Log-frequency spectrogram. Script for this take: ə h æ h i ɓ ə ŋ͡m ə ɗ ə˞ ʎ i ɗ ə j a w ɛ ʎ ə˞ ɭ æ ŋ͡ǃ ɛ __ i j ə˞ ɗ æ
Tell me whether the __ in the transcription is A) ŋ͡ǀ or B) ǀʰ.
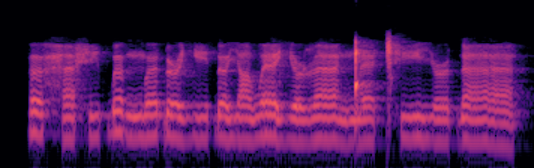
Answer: B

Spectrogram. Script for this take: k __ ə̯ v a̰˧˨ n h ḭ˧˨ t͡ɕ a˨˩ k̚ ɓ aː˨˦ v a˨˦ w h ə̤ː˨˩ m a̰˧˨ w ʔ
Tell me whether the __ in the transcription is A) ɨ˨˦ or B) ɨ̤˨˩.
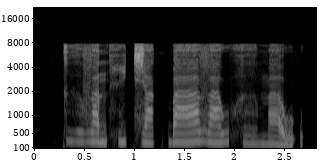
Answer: B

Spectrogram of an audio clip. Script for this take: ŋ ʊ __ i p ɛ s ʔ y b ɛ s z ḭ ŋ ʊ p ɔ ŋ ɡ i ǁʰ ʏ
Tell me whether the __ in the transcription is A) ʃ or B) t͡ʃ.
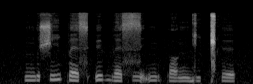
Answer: A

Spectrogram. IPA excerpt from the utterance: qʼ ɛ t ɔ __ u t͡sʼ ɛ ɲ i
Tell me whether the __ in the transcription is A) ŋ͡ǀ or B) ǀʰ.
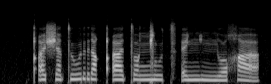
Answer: A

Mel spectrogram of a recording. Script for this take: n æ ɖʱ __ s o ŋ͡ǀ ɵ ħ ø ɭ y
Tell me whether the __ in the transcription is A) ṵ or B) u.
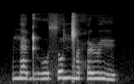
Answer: B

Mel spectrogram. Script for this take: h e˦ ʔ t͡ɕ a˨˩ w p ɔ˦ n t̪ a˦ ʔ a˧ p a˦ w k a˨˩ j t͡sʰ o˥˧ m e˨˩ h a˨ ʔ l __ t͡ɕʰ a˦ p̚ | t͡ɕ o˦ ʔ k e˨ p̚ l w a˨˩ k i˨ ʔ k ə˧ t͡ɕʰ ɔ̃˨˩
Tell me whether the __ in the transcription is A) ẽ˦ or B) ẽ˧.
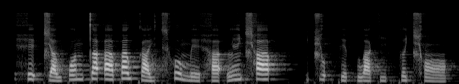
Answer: A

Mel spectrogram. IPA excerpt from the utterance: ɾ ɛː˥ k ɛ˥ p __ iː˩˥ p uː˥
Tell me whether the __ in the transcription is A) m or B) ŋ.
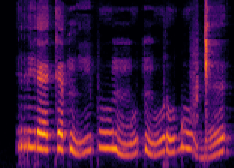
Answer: B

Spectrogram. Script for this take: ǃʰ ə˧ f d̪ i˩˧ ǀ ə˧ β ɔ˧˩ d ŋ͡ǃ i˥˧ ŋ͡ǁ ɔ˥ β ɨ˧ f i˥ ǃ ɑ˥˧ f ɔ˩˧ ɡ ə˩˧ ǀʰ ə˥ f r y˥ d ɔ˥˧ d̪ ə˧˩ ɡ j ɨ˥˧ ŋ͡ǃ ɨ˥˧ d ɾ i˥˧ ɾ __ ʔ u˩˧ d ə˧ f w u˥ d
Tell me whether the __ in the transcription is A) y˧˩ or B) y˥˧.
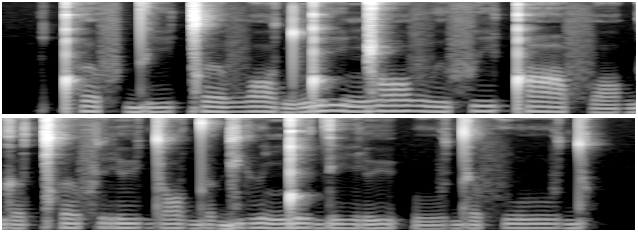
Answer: B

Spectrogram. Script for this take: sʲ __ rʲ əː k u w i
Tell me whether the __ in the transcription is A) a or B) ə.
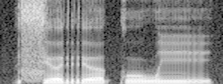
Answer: B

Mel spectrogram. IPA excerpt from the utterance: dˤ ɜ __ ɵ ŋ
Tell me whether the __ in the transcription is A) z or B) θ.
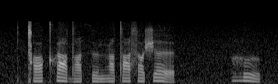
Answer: B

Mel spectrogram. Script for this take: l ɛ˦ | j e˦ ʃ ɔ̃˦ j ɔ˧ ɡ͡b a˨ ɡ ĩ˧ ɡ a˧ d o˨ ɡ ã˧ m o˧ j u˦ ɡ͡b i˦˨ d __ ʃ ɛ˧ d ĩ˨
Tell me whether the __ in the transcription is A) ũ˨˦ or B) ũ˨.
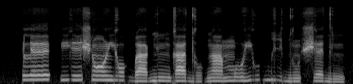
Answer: B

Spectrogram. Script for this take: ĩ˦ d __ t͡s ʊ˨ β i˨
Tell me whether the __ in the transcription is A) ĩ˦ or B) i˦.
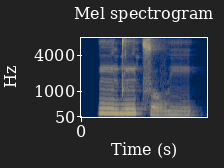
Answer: A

